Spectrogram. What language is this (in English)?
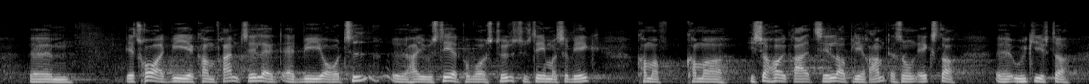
Danish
